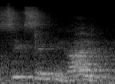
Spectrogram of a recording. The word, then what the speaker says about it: Csikszentmihalyi: Por outro lado, Csikszentmihalyi pronuncia como se fosse 6, né? Cent de centavo. Csikszentmihalyi, ele é um dos grandes psicólogos sociais que estudam a criatividade.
